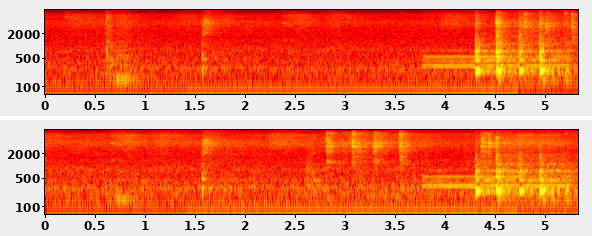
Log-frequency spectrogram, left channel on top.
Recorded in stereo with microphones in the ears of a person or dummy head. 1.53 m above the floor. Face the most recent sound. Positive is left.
turn(degrees=35)  # may be behind; listen again after turning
